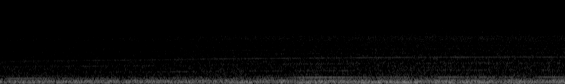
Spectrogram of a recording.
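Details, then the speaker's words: Computer case fan revved up from minimum speed: low airy rush with faint tones climbing as speed rises, already noisy and getting louder, but no harmonic resonances heard; normal fan airflow noise. "one of the nice things I can say about this fan is that it doesn't have any harmonic resonances at least I didn't hear any as I was revving it up"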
